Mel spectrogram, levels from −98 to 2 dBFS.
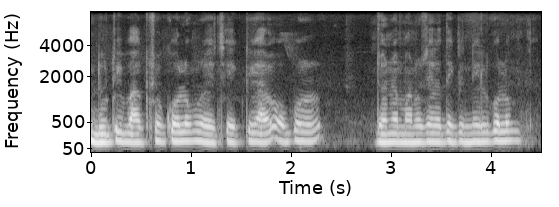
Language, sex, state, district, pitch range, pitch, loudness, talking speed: Bengali, male, Tripura, West Tripura, 140-155 Hz, 145 Hz, -14 LUFS, 160 wpm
